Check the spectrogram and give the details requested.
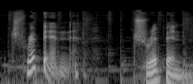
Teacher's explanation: it doesn't have the g at the end which isn't really grammatically correct but that's kind of the way it's pronounced yeah we we would never say the g right so if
